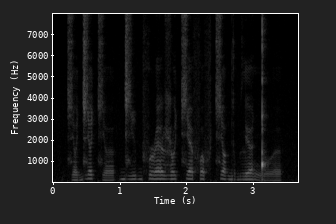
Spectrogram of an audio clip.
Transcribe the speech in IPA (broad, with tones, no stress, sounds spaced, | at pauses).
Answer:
t͡ɕ ʌ˩ d͡ʑ ʌ˥ t͡ɕ ə˩ | d͡ʑ i˥ b f ɹ ɛ˥ ʐ ʊ˥ t͡ɕ ɛ˥ f ə˥ f t͡ɕ ʌ˥ ɡ ɪ˥ b lʲ ɜ˥ ŋ͡ǃ ʊ˩ ə̯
